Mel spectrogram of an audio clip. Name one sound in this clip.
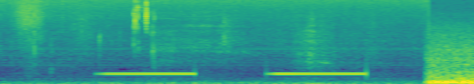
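A phone ringing tone beeps twice through a handset.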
